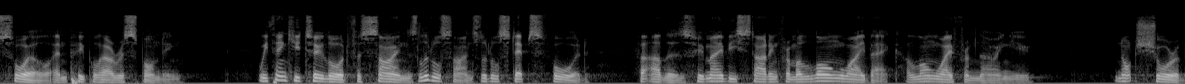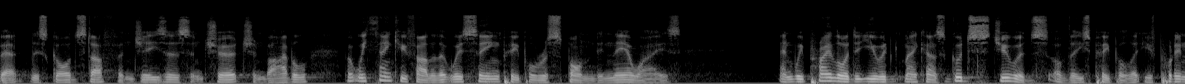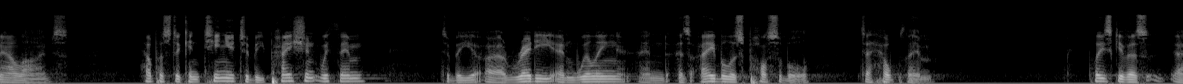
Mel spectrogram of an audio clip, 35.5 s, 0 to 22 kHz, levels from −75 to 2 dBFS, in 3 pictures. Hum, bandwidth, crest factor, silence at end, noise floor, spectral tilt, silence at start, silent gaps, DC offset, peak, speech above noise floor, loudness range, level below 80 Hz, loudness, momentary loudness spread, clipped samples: none; 10.5 kHz; 20 dB; 0 s; -69 dBFS; -6 dB/octave; 0 s; none; 0.7%; -8 dBFS; 42 dB; 4 LU; -50 dBFS; -28 LUFS; 10 LU; under 0.1%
